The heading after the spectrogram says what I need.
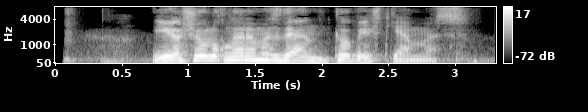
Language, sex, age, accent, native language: Uzbek, male, 18-24, Andijon, Uzbek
